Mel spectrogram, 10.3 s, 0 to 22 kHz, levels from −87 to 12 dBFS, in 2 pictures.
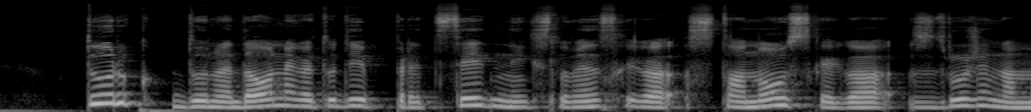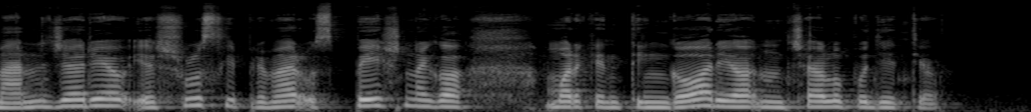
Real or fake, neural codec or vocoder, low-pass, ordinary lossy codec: real; none; 19.8 kHz; none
